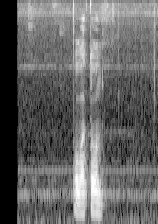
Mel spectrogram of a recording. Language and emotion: Russian, neutral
